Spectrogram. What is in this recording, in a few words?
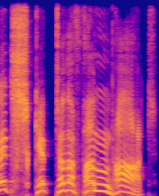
battlecry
